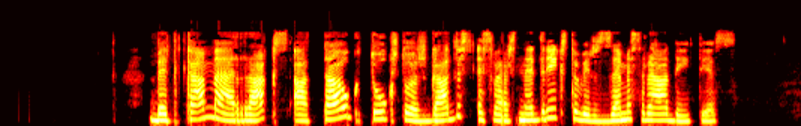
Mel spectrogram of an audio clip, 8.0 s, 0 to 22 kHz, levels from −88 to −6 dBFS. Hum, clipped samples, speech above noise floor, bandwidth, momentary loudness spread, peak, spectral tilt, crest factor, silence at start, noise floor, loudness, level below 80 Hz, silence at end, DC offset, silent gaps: none; under 0.1%; over 76 dB; 8.2 kHz; 7 LU; 0 dBFS; -4.5 dB/octave; 16 dB; 1.5 s; under -90 dBFS; -14 LUFS; -54 dBFS; 0.7 s; under 0.1%; none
